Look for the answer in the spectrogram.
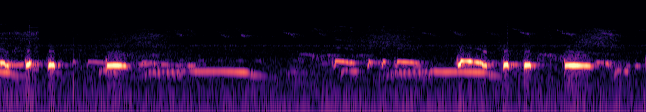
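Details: Bangkok-type zebra doves in full song: quick staccato coo notes alternating with long purring trills that drift slightly lower, several birds answering one another, a thin steady high tone in the background.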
